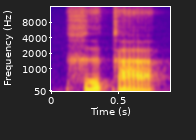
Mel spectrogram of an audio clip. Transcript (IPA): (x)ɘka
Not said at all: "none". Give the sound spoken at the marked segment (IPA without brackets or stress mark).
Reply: x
